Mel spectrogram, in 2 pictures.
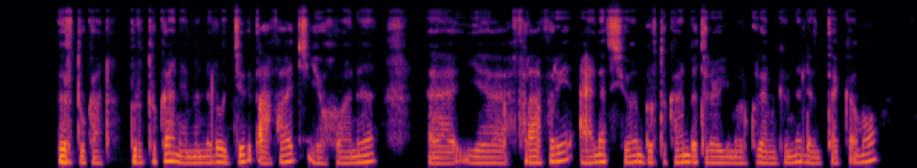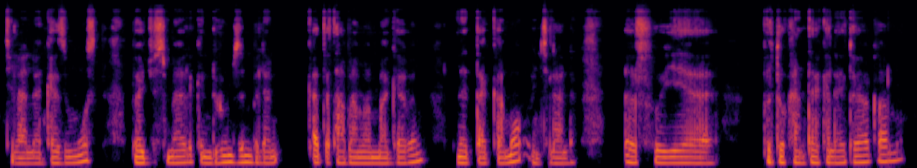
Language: Amharic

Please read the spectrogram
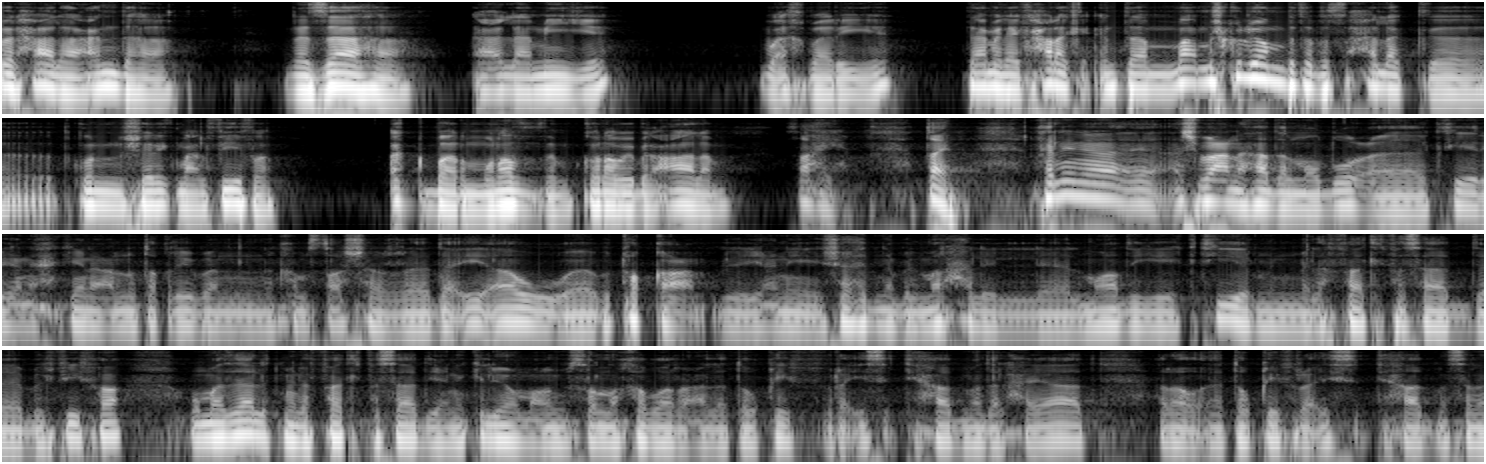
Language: Arabic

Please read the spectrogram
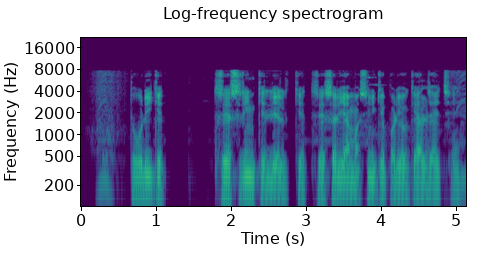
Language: Maithili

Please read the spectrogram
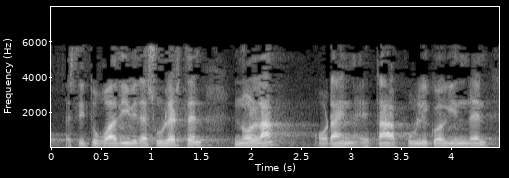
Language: Basque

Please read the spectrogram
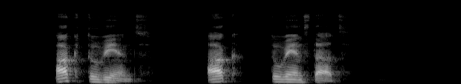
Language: Latvian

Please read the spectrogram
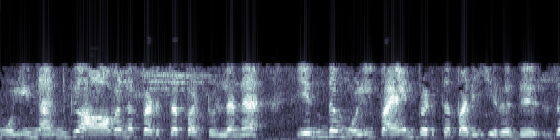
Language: Tamil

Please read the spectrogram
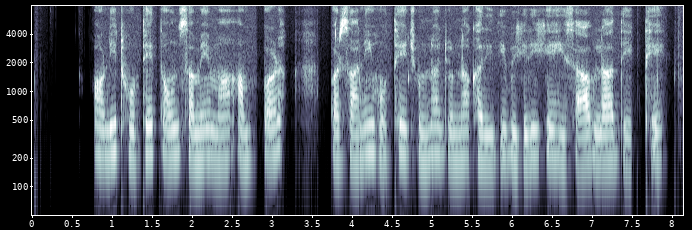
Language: Chhattisgarhi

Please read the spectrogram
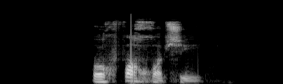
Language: Kabardian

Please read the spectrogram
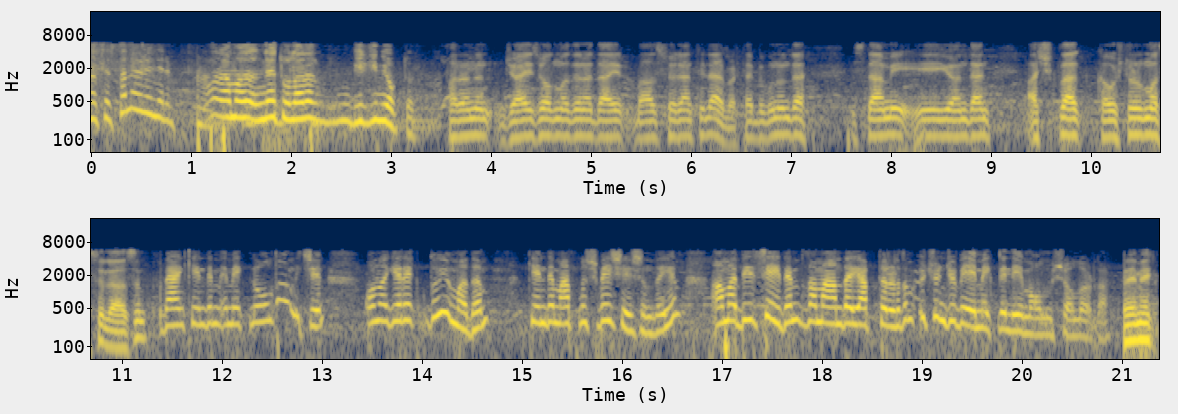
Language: Turkish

